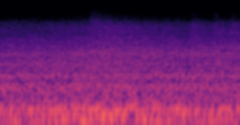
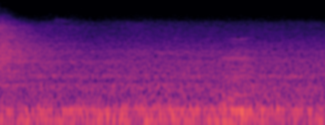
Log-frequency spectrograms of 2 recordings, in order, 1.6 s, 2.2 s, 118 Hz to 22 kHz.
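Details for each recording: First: 2016 Hyundai Accent after tightening the alternator belt: hard acceleration with AC on full, high beams on and windows down, steady low roar with no belt squeal; loose belt was the issue. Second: 2016 Hyundai Accent, engine warm on a 90° day, with AC on full, high beams and windows running while accelerating: a brief, faint high belt chirp; loose accessory belt suspected, worse when cold.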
